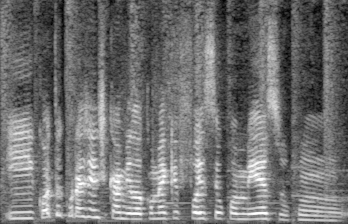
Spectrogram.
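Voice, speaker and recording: A woman's voice: sits high, animated, normal speed, darkish tone, lo-fi sound, soft background music. A woman hosting a casual interview, prompting her guest with friendly questions. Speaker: host.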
